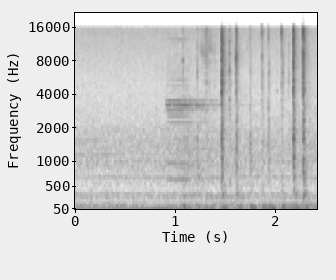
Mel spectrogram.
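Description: Typing on a computer keyboard: a short run of quick key clicks in the second half.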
